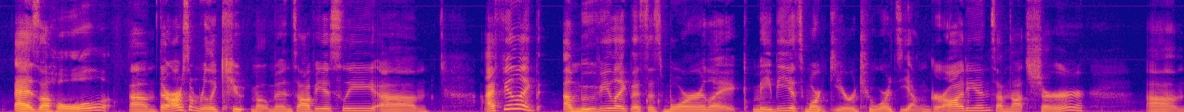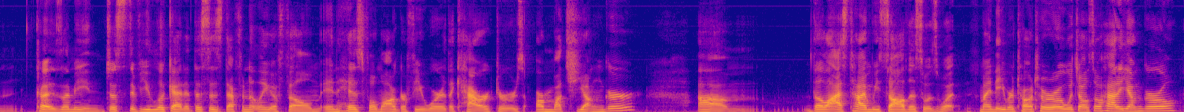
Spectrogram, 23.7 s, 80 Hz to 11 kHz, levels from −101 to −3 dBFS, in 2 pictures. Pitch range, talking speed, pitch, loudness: 160-195 Hz, 185 wpm, 175 Hz, -26 LUFS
